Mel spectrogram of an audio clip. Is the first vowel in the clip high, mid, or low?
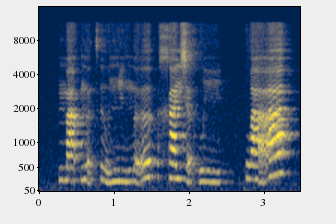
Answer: low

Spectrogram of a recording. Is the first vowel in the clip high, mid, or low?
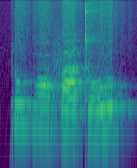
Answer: high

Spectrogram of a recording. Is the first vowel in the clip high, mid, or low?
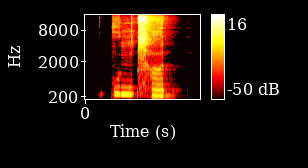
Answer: low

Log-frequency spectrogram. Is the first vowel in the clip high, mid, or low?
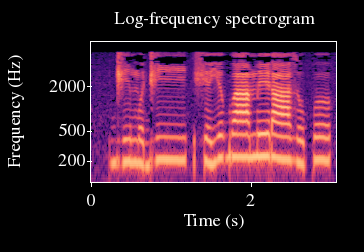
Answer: high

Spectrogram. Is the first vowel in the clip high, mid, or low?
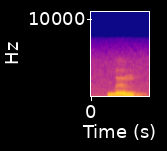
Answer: low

